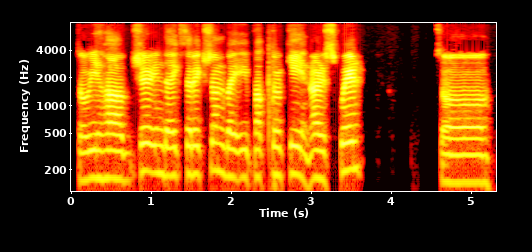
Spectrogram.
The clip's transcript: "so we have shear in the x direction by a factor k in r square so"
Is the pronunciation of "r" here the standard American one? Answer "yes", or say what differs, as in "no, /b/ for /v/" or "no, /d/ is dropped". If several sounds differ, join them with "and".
no, /w/ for /ɹ/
